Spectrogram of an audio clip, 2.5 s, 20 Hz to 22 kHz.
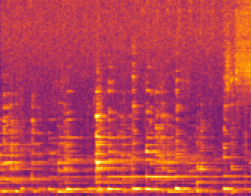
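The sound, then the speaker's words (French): Bells on a flock of ewes at a mountain pass about 1100 metres up on a September evening: many irregular metallic clanks and ringing tones over a steady background. “ce ne sont pas des purs sons de la nature que l'on entend là ce soir, mais bien un troupeau de brebis, les sonnailles d'un troupeau de brebis”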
